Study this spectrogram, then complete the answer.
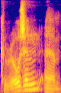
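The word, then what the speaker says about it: Kuro5hin: itself there are other sites like corrosion that's how you meant to pronounce it or plastic which again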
